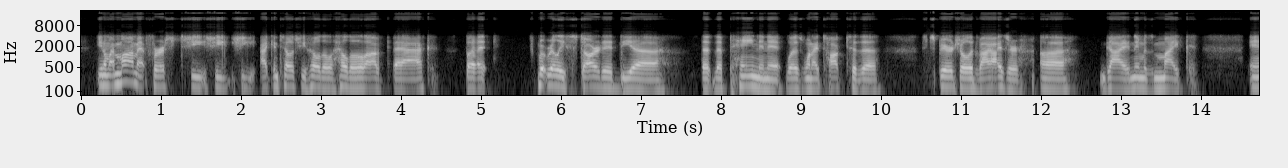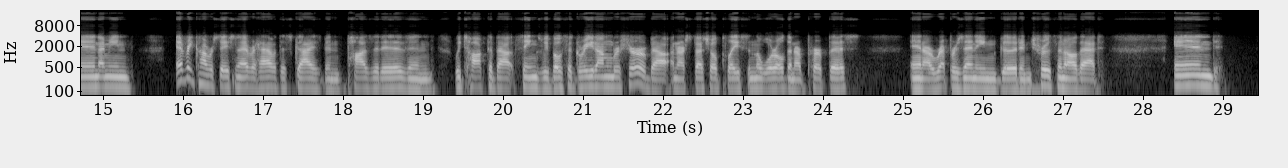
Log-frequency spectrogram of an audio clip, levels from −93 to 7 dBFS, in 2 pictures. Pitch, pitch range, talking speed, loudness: 120 Hz, 115-130 Hz, 185 wpm, -22 LUFS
